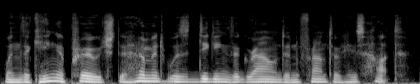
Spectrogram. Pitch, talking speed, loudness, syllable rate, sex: 120 Hz, 215 wpm, -16 LUFS, 4.8 syllables/s, male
